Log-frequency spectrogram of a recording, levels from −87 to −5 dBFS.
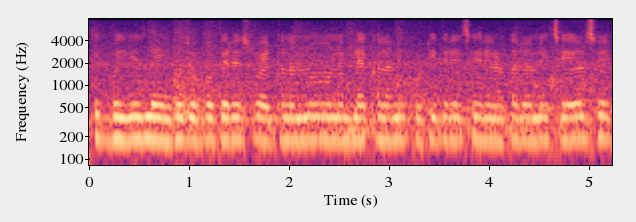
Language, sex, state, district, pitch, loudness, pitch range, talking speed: Gujarati, female, Gujarat, Gandhinagar, 180 Hz, -15 LUFS, 180-185 Hz, 250 wpm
